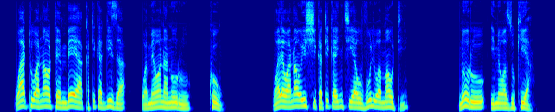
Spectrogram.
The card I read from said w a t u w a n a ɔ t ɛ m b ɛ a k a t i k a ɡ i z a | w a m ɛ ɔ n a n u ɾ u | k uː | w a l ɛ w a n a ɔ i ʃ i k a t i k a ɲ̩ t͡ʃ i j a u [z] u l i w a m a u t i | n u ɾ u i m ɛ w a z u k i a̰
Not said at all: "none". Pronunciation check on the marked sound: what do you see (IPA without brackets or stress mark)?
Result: v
